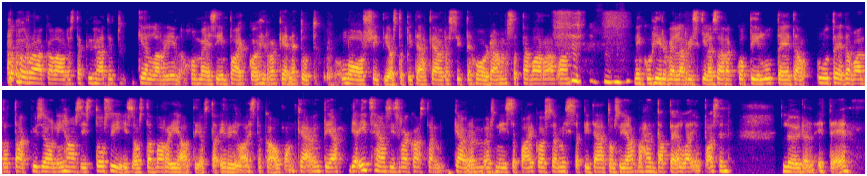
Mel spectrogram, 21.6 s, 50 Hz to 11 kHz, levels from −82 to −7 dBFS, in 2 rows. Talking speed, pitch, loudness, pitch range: 135 wpm, 165 Hz, -19 LUFS, 160-180 Hz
